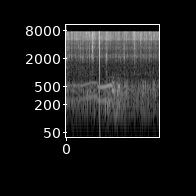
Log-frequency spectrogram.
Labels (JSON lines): {"label": "biophony, cascading saw", "recorder": "HydroMoth"}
